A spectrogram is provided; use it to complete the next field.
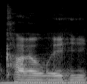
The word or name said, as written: Kyle Leahy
